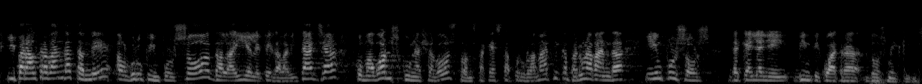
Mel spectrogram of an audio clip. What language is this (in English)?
Catalan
